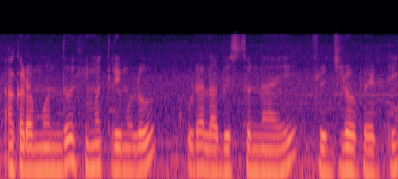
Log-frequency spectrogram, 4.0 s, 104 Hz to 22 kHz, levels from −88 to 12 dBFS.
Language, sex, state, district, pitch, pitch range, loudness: Telugu, male, Andhra Pradesh, Srikakulam, 135 Hz, 130-145 Hz, -19 LUFS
